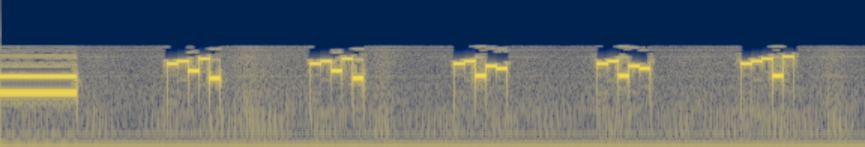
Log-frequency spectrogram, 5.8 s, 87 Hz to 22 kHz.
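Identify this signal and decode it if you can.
Five-tone selective call (ZVEI), heard as quick runs of five tones, tones of about 70 ms. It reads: 89502 89502 89376 89376 89033
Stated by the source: Five-tone ZVEI selective call received by SDR.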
